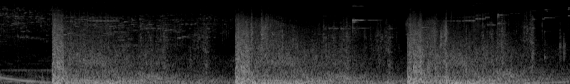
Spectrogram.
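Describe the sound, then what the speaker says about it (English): Three loud, close shotgun blasts from the first-person shooter F.E.A.R. in a wastewater facility level, each a sharp boom with a long reverberant tail, spaced about two seconds apart, with no voices. "this, my friends, is why the shotgun is king on this level"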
